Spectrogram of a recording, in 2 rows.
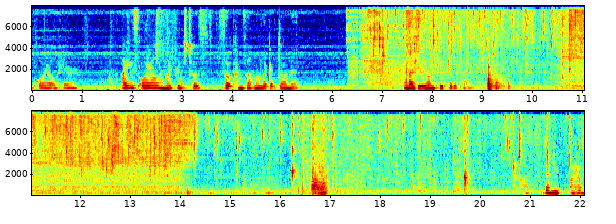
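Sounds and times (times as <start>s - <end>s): bread sizzling in oil: 6.3s - 22.0s.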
